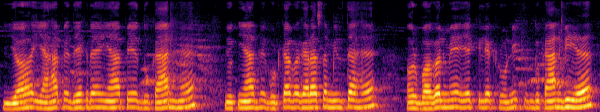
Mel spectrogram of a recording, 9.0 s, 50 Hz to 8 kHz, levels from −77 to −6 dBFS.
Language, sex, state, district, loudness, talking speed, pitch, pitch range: Hindi, male, Bihar, Sitamarhi, -16 LUFS, 180 wpm, 180 Hz, 170-185 Hz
